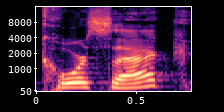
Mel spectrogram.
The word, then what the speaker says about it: Korsak: us today uh Mrs corac am I saying that right you are they're saying it right okay great um if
